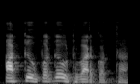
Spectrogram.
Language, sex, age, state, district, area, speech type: Odia, male, 45-60, Odisha, Bargarh, urban, spontaneous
